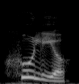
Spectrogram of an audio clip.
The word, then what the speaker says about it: julio: July in Spanish is pronounced julio.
